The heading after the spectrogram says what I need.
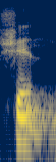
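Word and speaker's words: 心: In Chinese, mind is ing, pronounced shin, the heart mind, the psychic center.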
